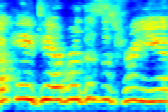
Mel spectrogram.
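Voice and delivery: high, loud sing-song pitch; card reader pressing a stranger, high and loud; pushy reader. Retold or imitated. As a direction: sell the reading brightly. Reader announcing a reading.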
